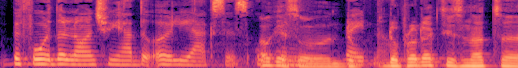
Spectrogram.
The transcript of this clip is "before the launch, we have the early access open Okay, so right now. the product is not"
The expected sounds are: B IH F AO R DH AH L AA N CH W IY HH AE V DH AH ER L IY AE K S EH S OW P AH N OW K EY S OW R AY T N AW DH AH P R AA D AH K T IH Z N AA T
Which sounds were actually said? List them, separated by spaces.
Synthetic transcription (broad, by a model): B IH F AO R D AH L AA N CH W IY HH AE V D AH ER L IY AE K S EH S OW OW K EY S OW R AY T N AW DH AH P R AA D AH K T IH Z N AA T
